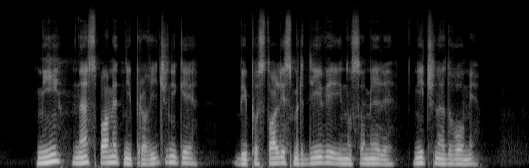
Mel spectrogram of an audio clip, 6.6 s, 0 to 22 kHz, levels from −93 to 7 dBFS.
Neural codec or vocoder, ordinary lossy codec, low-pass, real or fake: codec, 44.1 kHz, 7.8 kbps, DAC; none; 19.8 kHz; fake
